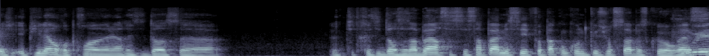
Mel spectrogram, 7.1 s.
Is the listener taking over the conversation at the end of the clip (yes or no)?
yes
